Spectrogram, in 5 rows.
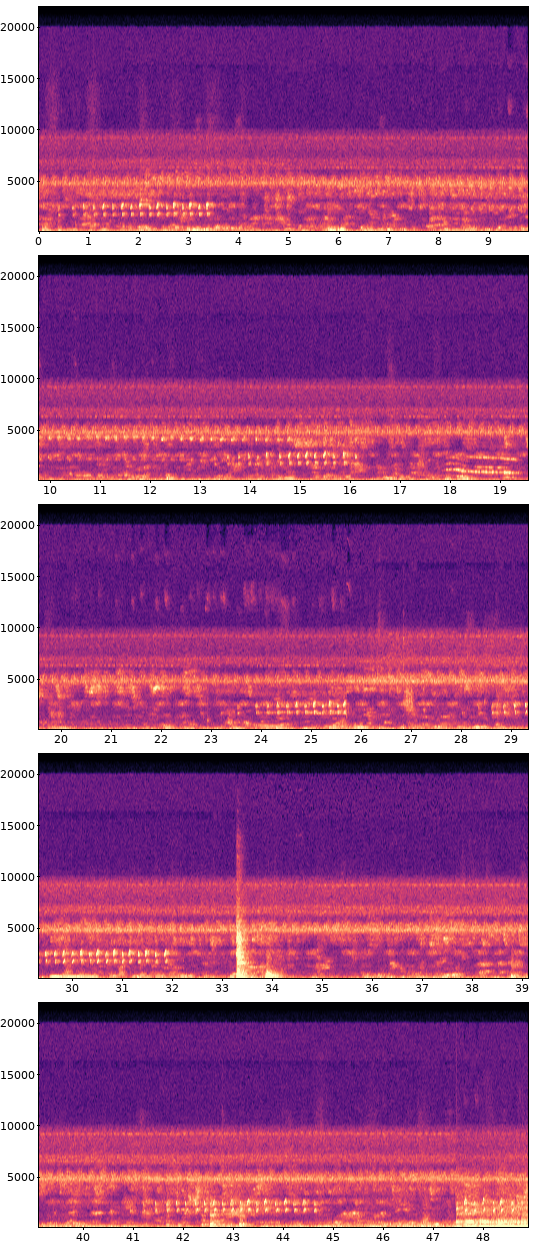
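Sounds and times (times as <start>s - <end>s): crickets and insects trilling: 0.0s - 48.9s
pulsing insect trills: 39.8s - 48.9s.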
